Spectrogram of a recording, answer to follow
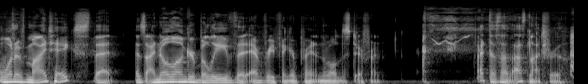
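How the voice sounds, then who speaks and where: Very fast male speech in a Canadian accent, very deep and low in pitch, with ordinary pitch variation and noticeable background noise. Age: 30s. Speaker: sports podcast host. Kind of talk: casual chat.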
